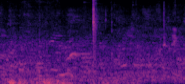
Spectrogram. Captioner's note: none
